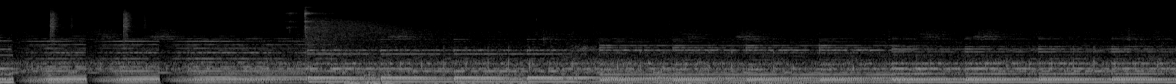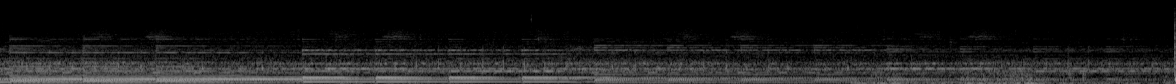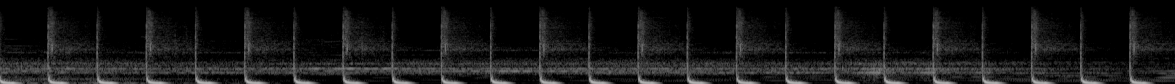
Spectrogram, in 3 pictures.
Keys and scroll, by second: 11.7 Up.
